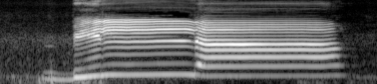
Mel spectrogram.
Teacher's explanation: اللہ کے نام کو ہم باریک پڑھیں گے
